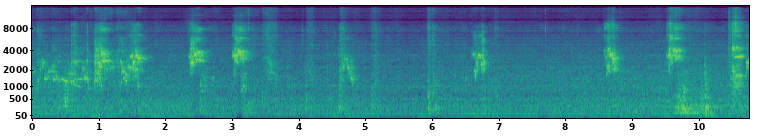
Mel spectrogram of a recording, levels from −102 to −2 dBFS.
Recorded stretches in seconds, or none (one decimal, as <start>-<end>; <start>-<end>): none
